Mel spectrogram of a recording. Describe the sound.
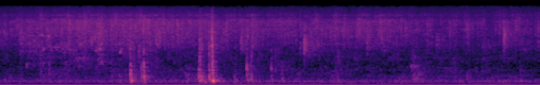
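Bathwater tinted yellow with mustard sloshes and trickles faintly, with a few small splashes rising above a quiet, steady watery wash.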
